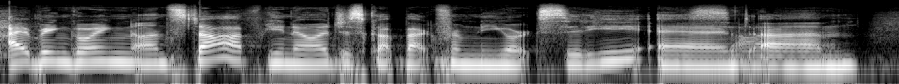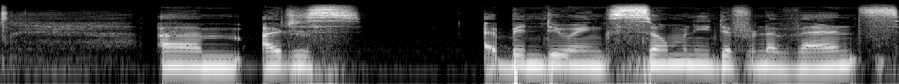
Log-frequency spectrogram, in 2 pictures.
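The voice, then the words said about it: Hoarse voice. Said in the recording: “my voice is kind of hoarse right now... This is the best it's been in the last 5 weeks.”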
